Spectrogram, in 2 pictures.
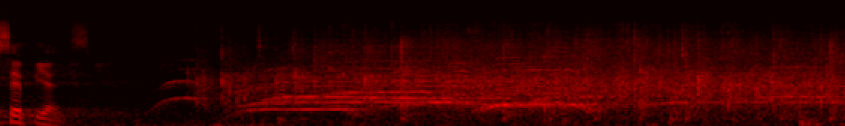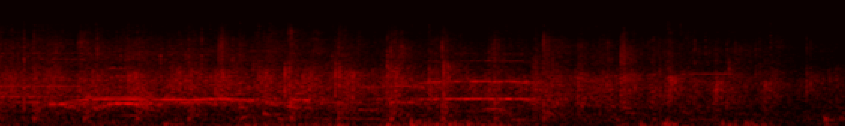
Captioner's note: applause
